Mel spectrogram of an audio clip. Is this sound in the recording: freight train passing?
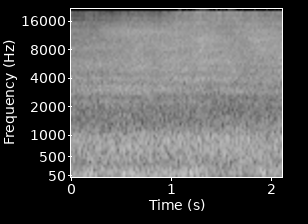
yes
